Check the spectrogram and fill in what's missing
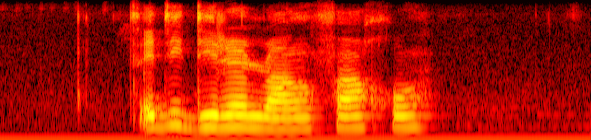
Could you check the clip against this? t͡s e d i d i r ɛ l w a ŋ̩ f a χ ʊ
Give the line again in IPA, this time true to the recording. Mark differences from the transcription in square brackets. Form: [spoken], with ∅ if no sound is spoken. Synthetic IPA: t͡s e d i d i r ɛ l w a ŋ̩ f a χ ʊ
